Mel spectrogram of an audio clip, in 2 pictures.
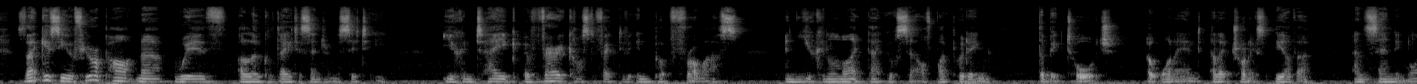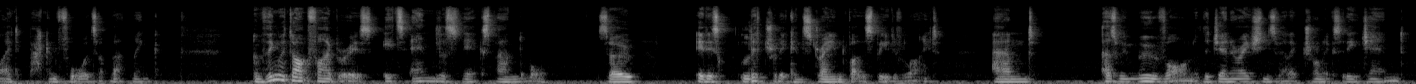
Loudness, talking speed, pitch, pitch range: -30 LUFS, 180 wpm, 125 Hz, 120-130 Hz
